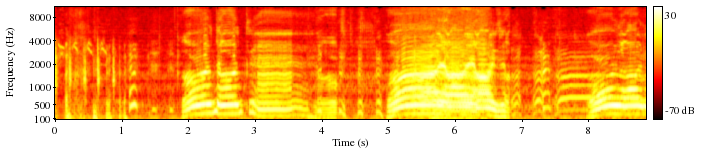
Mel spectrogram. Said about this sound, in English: And then, oh, the cat with a super deep meow. Whoa. Whoa. This is Jack. Whoa. Stop it. Whoa. His voice is a little deeper than most cats.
